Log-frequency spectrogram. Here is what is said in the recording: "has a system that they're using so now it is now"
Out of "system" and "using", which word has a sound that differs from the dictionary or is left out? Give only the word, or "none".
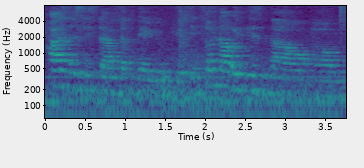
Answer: using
